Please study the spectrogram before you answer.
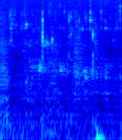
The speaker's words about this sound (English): But yeah, before we get into that, as we always do, let's pour some batch brew. Pouring some batchy.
